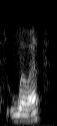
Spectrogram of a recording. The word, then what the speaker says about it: Ouellet: Yeah, it's all right, but what my name is, it's hard to pronounce in English, I guess, but it's Ouellet.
